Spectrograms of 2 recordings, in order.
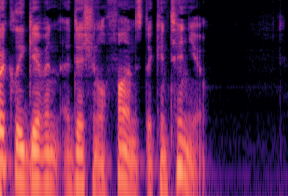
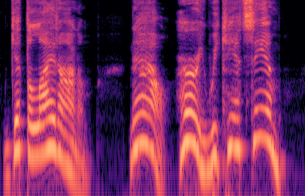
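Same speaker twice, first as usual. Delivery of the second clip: high, loud yelling. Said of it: "a guy yelling in the booth".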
